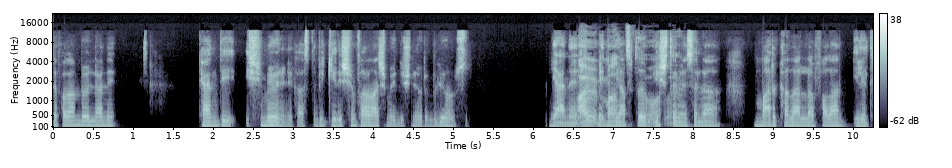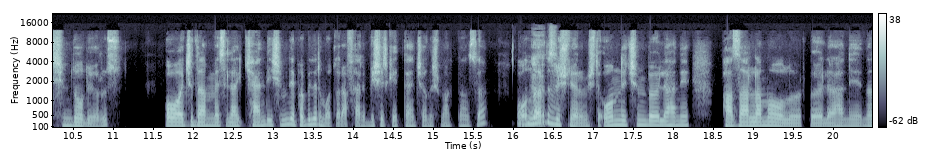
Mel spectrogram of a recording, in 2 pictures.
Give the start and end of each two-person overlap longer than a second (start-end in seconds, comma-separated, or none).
6.5-7.9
